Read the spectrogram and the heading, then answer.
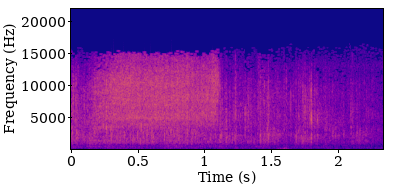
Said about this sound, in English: Clap your hands as you are seated tonight. Come on now.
